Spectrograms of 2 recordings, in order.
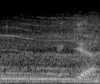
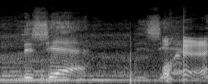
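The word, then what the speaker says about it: Ligier: Ligia. Ligia. A little French, a little French spice.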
